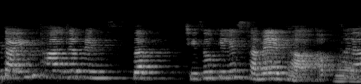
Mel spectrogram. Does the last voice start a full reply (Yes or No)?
No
